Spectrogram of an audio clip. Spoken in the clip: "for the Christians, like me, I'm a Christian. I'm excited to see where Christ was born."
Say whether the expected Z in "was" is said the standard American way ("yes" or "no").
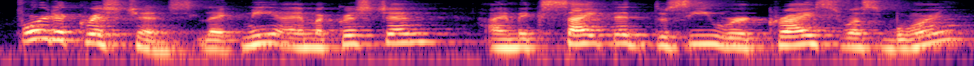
no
